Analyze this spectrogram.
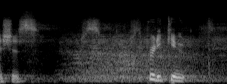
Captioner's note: audience laughing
